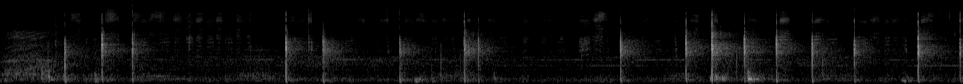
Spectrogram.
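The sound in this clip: Writing during a physics lecture on energy flux between scales: many quick, scratchy strokes and sharp taps in an irregular rhythm, fairly faint, with no clear talk over them.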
